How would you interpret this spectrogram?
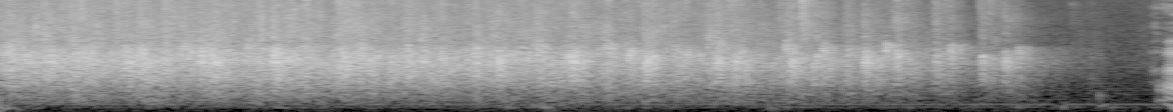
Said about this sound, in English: please join me in giving them an enormous round of applause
